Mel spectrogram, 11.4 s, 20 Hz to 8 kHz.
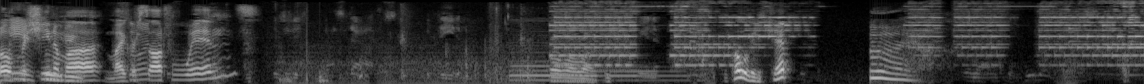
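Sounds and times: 
speech: 0:00.0 - 0:02.6, 0:07.3 - 0:08.0, 0:08.7 - 0:09.2
phone ringtone with bright electronic melody: 0:05.5 - 0:08.3, 0:09.0 - 0:11.4.

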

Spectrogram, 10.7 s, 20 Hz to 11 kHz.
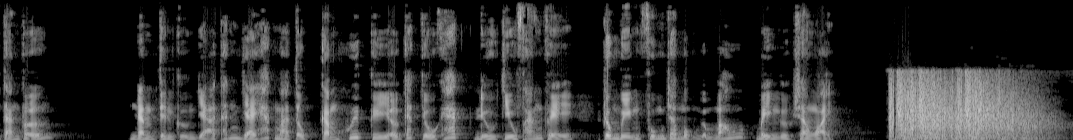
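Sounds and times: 
speech: 0:00.0 - 0:00.6, 0:01.3 - 0:09.0
rapid barrage of explosions: 0:08.9 - 0:10.7.

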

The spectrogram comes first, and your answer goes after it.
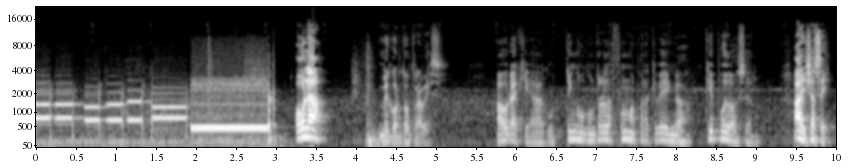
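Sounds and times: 
telephone keypad tones dialing a number: 0:00.0 - 0:03.0
speech: 0:03.2 - 0:03.6, 0:04.3 - 0:05.2, 0:05.8 - 0:09.9.

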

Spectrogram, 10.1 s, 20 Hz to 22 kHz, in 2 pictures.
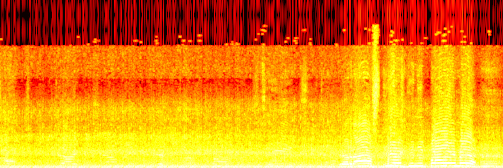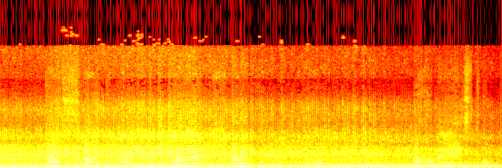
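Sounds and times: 
propeller airplane engine taking off and flying: 0:00.0 - 0:10.0
speech: 0:03.4 - 0:05.1.

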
